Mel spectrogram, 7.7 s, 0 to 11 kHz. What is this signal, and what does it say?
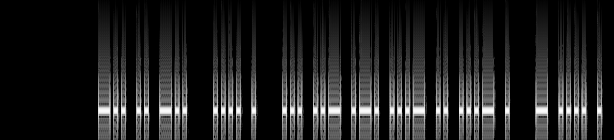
Morse code, heard as a keyed tone, about 25 wpm, 700 Hz. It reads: DID HE SURVIVE THE
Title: Sentences from Top 1300 Words 25wpm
